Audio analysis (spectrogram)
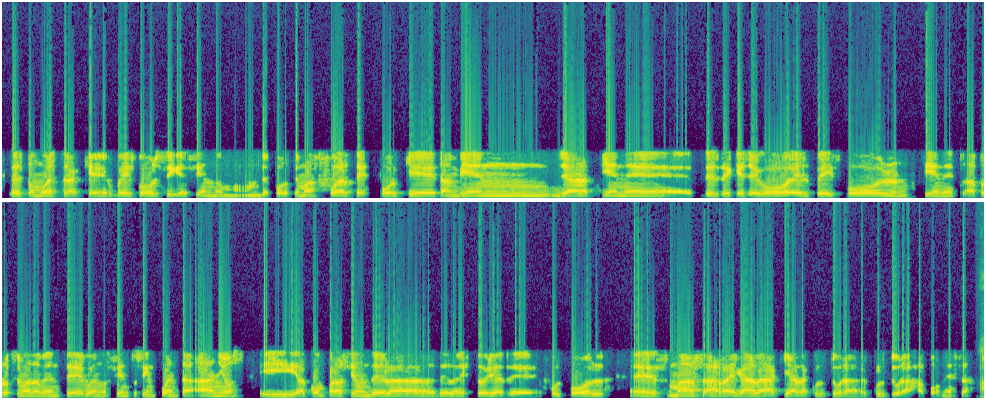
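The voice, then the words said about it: Slight Mexican accent in Spanish. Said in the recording (Spanish): “habla español perfectamente, con un ligero acento mexicano ... habla un español impecable”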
